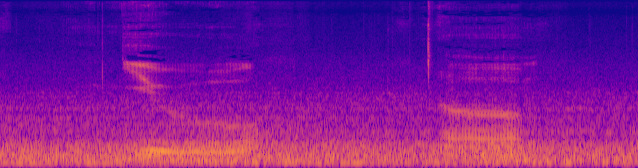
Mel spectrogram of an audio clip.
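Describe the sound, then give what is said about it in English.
Road noise fills a car interior on a drive from Vancouver to Kamloops: a steady, broad rumble with faint, higher whining tones that briefly swell and fade. “So I'm driving right now. I'm driving to actually meet Todd and Joey.”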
